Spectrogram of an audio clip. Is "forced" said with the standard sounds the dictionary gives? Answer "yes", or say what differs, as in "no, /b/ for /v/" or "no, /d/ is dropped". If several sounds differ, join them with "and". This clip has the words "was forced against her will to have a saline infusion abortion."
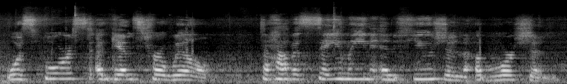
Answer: yes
